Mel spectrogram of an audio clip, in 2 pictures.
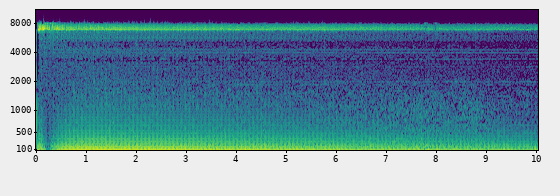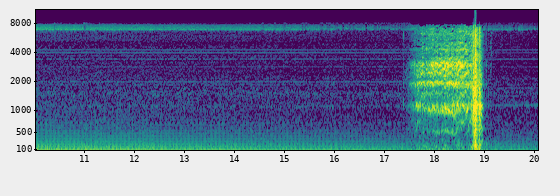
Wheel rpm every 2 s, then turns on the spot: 0, 0, 0, 0, 0, 0, 0, 0, 20, 60.
none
